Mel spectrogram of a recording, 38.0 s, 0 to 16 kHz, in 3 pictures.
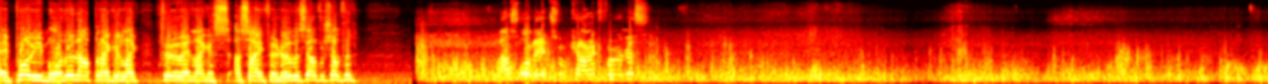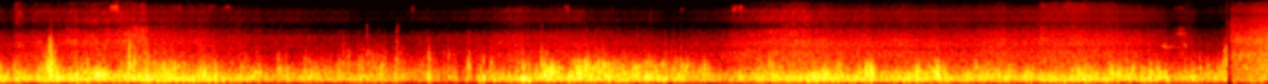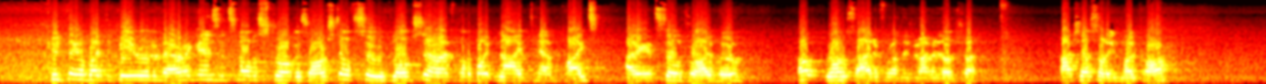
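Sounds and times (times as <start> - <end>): wind buffeting microphone: 3.6 - 38.0
ocean surf breaking on beach: 4.2 - 24.3, 25.0 - 38.0.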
